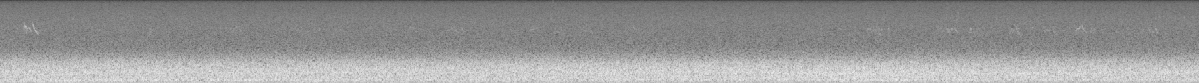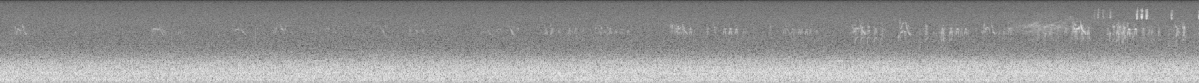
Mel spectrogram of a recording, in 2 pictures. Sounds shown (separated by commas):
Pine Siskin call, unidentified bird chip note, Pine Siskin song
